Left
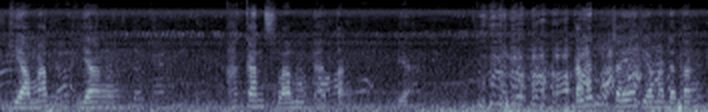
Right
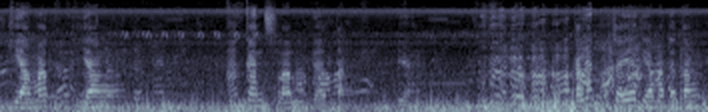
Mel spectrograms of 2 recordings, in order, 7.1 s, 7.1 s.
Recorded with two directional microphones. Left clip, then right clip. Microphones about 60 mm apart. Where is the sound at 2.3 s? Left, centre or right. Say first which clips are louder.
Even; left.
